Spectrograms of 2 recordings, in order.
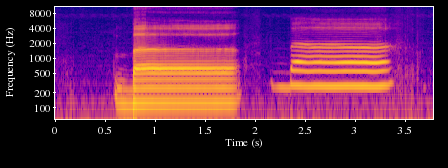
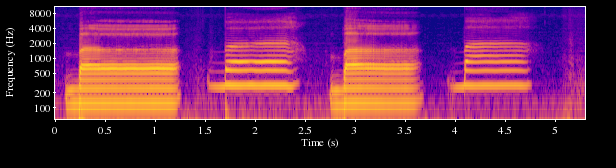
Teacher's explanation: দুই ঠোটের ভেজা অংশ থেকে বা উচ্চারণ হয়। বা উচ্চারণের ক্ষেত্রে এক আলিফ টান দিতে হবে।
